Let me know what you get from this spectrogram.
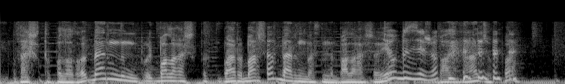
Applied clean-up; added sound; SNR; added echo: none; none; none; none.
